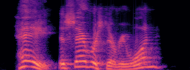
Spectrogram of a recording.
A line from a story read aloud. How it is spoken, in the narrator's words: Dutch called out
